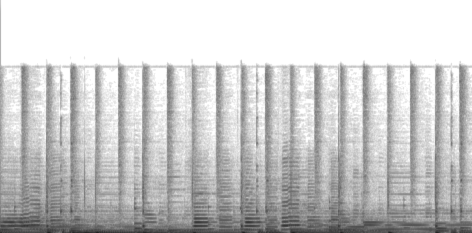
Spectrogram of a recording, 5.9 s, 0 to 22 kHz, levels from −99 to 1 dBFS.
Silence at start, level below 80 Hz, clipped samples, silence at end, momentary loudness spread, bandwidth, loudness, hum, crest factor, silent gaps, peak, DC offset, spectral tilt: 0 s; -26 dBFS; under 0.1%; 0 s; 5 LU; 16.5 kHz; -24 LUFS; none; 16 dB; none; -6 dBFS; under 0.1%; -6.5 dB/octave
